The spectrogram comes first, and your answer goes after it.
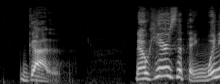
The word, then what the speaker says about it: Gal: This is why a lot of English speakers say gal instead of gal or sometimes they might say gal. So the g sound is the same. Great check. And then we have the h sound in Hebrew. Ah, very simple. Actually, it's closer to the uh as in cup in American English. Uh, so the beginning of the word gal actually sounds like gut. I have a gut feeling, right?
